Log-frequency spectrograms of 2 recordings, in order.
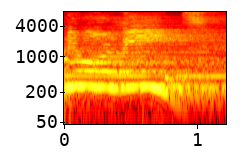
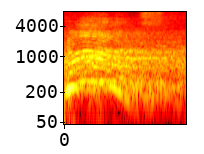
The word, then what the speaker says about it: New Orleans: It's not New Orleans. It's New Orleans.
